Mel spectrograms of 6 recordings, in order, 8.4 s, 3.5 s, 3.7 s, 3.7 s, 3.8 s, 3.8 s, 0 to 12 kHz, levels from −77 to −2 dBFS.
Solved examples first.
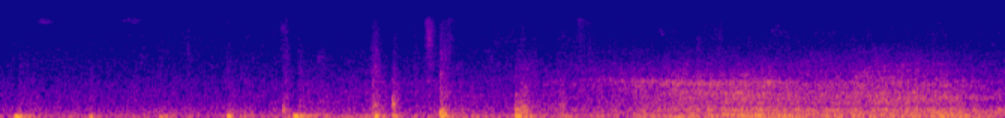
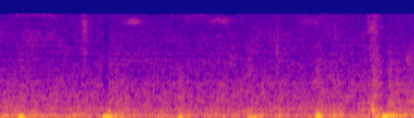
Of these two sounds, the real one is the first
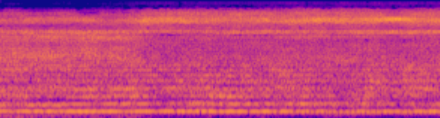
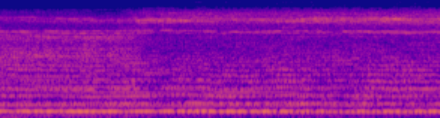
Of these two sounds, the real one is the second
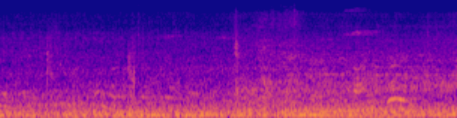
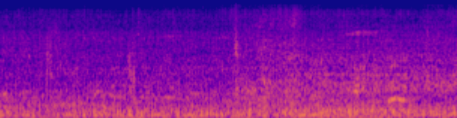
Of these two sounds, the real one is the first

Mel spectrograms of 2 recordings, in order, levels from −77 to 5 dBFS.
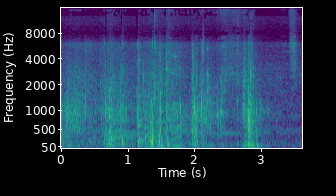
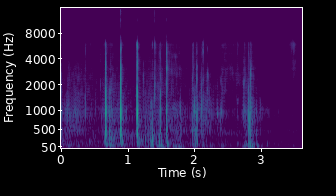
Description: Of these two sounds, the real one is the first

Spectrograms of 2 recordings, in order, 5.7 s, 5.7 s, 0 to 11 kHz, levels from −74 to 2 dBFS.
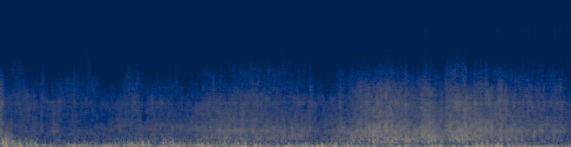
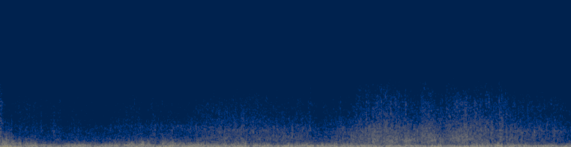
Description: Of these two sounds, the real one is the second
